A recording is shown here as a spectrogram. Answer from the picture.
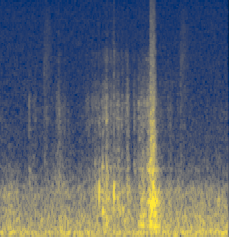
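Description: Steady wind rumbling on the microphone over open water, with a few small knocks and one sharp, loud knock about one and a half seconds in.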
